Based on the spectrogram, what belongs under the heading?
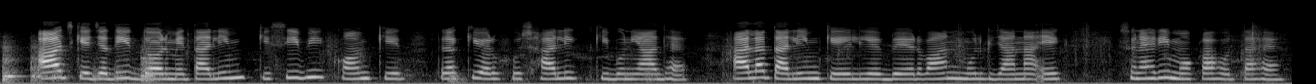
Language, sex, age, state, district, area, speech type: Urdu, female, 18-30, Bihar, Madhubani, urban, spontaneous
